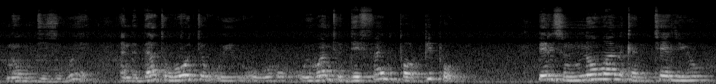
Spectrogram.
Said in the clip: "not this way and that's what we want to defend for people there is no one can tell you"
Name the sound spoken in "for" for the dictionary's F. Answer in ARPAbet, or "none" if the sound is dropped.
P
